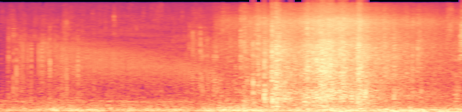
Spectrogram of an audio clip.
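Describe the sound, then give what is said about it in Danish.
A steady roar of strong wind gives way to a loud, rough crash of a tree coming down, a broad splintering rumble that swells midway and fades slowly. No one speaks. “Det er ikke hver dag, det blæser så meget, at træerne vælter.”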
